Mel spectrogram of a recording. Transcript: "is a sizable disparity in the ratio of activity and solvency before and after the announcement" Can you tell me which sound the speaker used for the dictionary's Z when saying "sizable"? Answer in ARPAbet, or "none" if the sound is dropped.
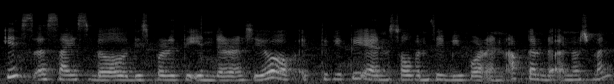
S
